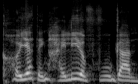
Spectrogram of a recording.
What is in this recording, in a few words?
around here, cantonese; XBOX; enemy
